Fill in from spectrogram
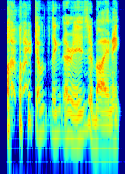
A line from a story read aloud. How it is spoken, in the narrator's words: choked Hagrid, attempting to stem the flood of his tears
